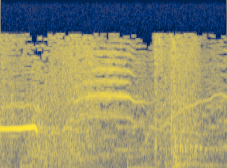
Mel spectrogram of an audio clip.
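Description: A cat meows in a drawn-out, wavering cry with a nasal, mid-pitched tone, rising and falling over a few seconds against a faint, busy background.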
